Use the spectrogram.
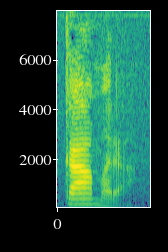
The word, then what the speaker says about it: cámara: falta ponerle la tilde cámara cámara una dos tres es una palabra esdrújula todas las palabras esdrújulas llevan tilda control conol el estrés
